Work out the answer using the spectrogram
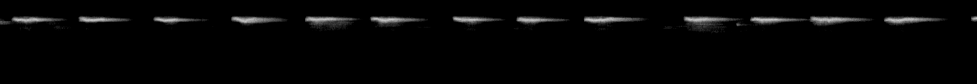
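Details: High, piercing notes from a female jalak rio-rio starling, repeated steadily about every 0.7 seconds, each a short bright whistled chirp, making a regular sharp series.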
